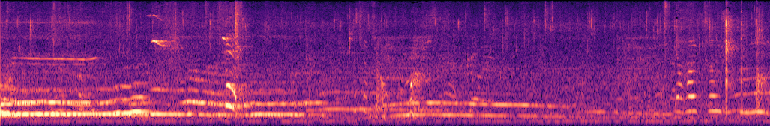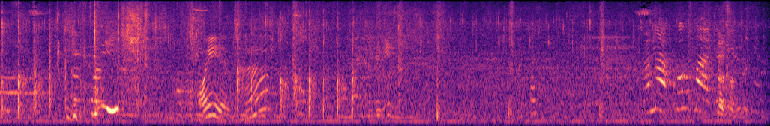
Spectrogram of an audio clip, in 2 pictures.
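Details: Timber wolf pack in a zoo enclosure howling together on the leader's squeaking cue: several overlapping tonal howls, some sliding up and down, strongest in the first half, then fading; a visitor's clapping follows as sharp repeated claps.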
